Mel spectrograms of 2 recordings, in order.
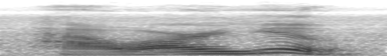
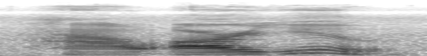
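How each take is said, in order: Both takes have the same delivery.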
